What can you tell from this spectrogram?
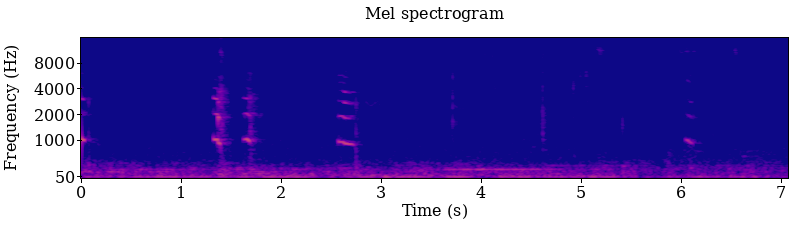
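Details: Mila the cat giving weird noises: a quick pair of clipped, chattering chirps, then another single chirp a second later, followed by fainter squeaks over a steady low indoor background hum.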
